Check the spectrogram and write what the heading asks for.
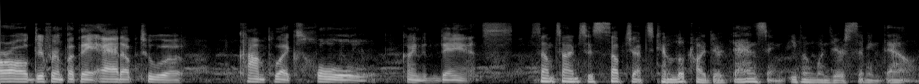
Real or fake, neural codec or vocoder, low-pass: fake; codec, 16 kHz, 2 kbps, FreqCodec, larger model; 7.2 kHz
